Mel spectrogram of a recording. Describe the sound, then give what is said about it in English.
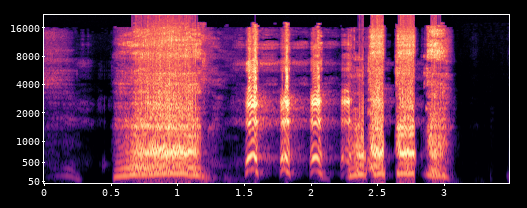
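A voice imitates the heavy panting of Gosh Adoker at a pre-fight weigh-in: one long, strained, groaning breath, then a run of about eight quick, rhythmic, guttural huffs, all loud and with no other talk. “then they'll have their little press conference, yeah, and Paul Bunyan will just be talking shit the whole time, and Gosh Adoker will just be over by his manor just like panting.”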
